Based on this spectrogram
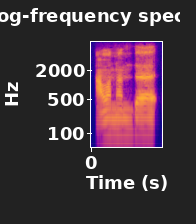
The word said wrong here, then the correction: Amendola: It's Matt Amendola. Sorry, Matt Amendola, I believe, is going to get the starter.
